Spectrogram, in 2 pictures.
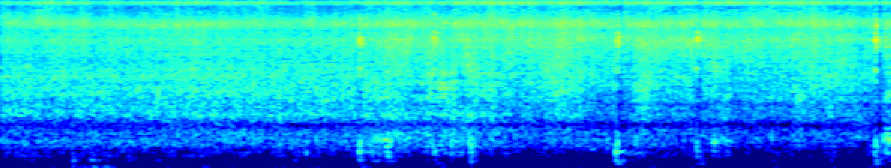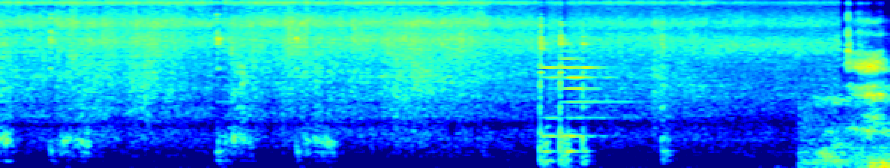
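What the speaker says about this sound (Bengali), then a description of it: "এখন আমি শাকটাকে ভেজে নেবো" Leafy greens, already partly boiled, fry in a wok with a steady broadband sizzle and intermittent scraping stirs, a brief clatter near the end; no voices.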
